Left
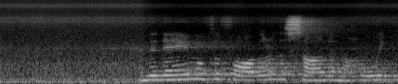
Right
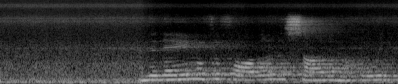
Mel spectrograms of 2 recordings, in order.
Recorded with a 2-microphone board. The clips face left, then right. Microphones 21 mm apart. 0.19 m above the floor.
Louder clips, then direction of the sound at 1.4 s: Left 1 dB; 25° left (ahead or behind).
